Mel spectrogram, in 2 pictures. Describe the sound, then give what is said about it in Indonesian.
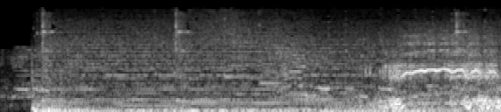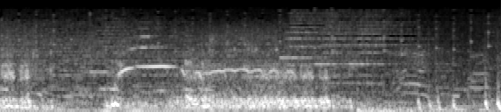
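A carriage horse pulling a horse-drawn cart whinnies loudly after being struck hard with a whip. Shrill, shaky neighs rise over a steady clip-clop of hooves and cart rumble. “Kuda meringki keras, kemudian berlari lebih kencang.”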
